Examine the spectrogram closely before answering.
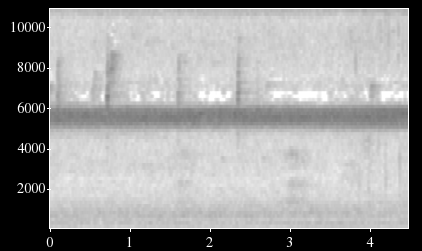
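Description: Insects trilling in one steady, high, unbroken tone, over a faint low rumble.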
